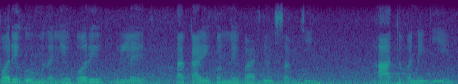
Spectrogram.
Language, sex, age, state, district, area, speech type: Maithili, female, 30-45, Bihar, Supaul, rural, spontaneous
